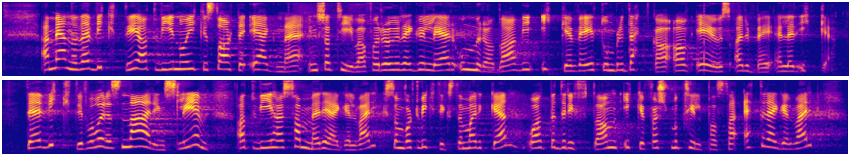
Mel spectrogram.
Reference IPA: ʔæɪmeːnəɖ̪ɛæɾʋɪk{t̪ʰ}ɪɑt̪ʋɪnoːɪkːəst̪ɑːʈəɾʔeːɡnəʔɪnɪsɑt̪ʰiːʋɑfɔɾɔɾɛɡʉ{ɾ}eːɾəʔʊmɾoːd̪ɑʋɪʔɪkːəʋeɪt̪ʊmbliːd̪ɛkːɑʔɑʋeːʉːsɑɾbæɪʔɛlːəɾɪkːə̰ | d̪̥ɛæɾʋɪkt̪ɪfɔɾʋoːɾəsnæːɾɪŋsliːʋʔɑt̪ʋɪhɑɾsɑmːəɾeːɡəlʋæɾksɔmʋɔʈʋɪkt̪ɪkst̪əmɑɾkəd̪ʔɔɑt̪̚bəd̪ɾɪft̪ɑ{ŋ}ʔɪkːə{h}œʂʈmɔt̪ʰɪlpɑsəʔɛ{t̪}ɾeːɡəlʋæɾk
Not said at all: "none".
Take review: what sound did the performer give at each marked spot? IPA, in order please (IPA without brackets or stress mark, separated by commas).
t̪, l, n, f, t̪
